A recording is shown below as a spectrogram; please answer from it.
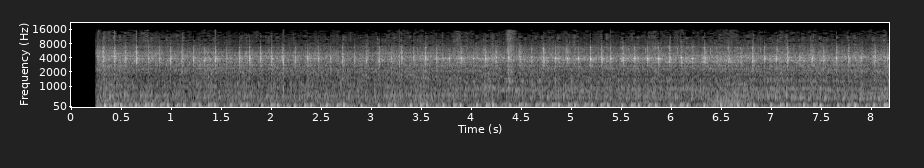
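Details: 1995 Yamaha Virago XV 750 V-twin idling with uneven loping beat and light dry tapping, seemingly from the front of the engine; owner asks if normal; phone held very close.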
